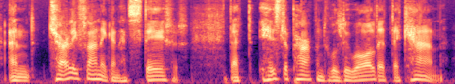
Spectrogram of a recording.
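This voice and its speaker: Irish male campaigner, deep dry voice, plain-spoken and insistent interviewee. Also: animated, normal speed, no echo. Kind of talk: radio interview.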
